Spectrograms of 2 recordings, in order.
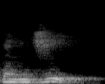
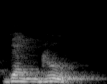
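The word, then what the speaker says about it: dengue: This word should sound like dengi. Common error, dengu. Tip, think of the word dingy and replace the I with an E sound, dengi.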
